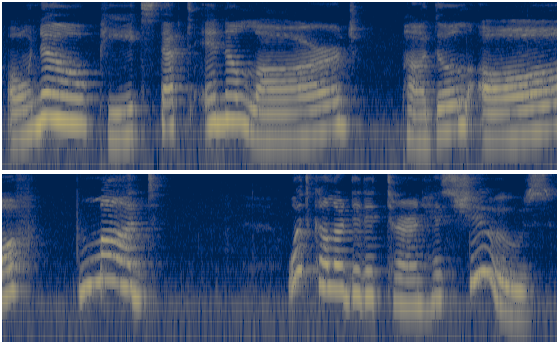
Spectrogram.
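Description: A woman's voice: a little high, very animated, very slow. An older woman reading a picture book aloud to young children in an exaggerated, sing-song manner with questions for them. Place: indoors in a living room. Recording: roomy home recording.

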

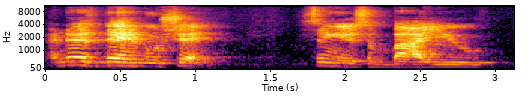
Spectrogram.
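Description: Animated man reading aloud, echoey. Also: fairly high pitch, unhurried, a little hiss or hum. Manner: exaggerated, playful delivery. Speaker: storyteller reading a picture book aloud. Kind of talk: theatrical storybook reading in Cajun dialect. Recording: echoey room, distant mic.

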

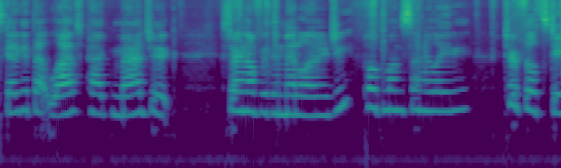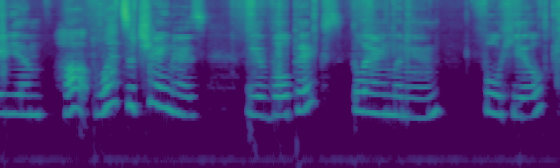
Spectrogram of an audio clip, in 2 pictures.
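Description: A woman hosting a live card pack-opening stream, chatting playfully and saying sound effects aloud, with a calming voice. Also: high voice, a little hiss or hum. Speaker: trading card stream host. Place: indoor room with whiteboard.

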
